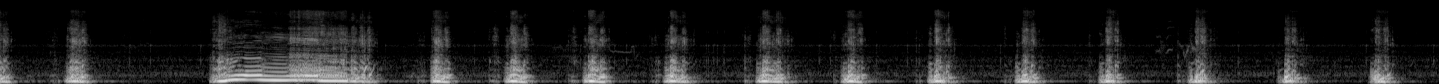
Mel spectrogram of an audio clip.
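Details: At MalaMala Game Reserve a Northern Avoca male lion roars a challenge at the Gowrie males: one drawn-out swelling moan, then a run of about fourteen deep, evenly spaced grunts, slowing slightly toward the end.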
